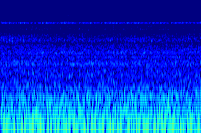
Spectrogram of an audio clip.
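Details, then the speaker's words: Two-tub washing machine whose spin dryer knocked "taca taca" before, heard after a home repair: steady low motor hum with an even pulse and no knocking. The spin dryer now runs quietly. "ahí la tenemos funcionando en cuenta silenciosa estamos Pepe Luche"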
